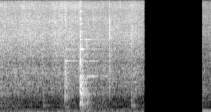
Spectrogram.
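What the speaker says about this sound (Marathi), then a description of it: "चिरलेला टमाटाही त्यात टाकून आपण सर्व मिश्रण एकत्र करून घेऊया" Chopped tomato being stirred into a sizzling masala mixture in a pan for a spicy rassa curry, a steady frying hiss with a few sharp scraping clicks, then a sudden cut to silence before the sizzle returns.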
